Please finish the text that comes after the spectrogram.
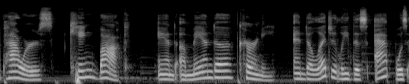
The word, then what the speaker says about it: Cerny: My apologies, Amanda's last name is pronounced Cerny.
